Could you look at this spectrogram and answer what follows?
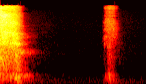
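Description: A loud, wet, hissing sneeze followed by a brief softer sniff or exhale.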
